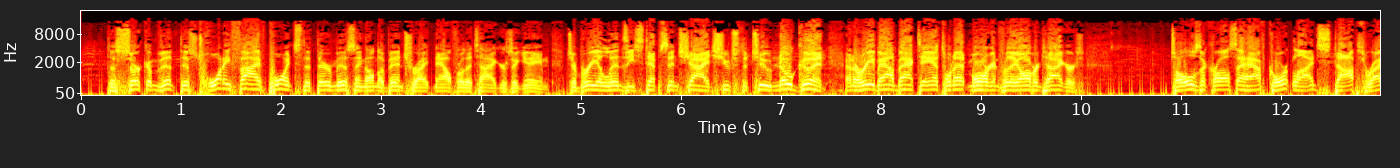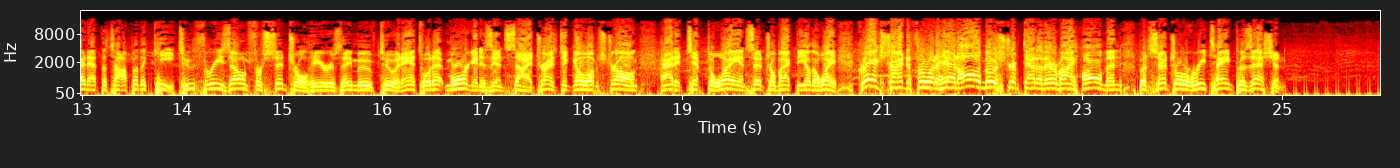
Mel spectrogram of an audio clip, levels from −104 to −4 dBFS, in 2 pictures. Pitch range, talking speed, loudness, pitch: 155-195 Hz, 230 wpm, -14 LUFS, 175 Hz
